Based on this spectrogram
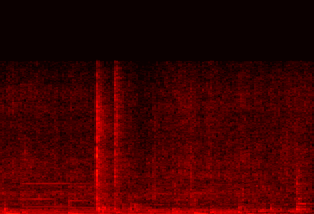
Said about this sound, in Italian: una spolverata di pepe e facciamo rosolare un poco giriamo altrimenti si attacca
